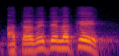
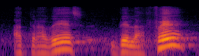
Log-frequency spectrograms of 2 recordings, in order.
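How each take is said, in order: First: "qué" left hanging with a falling prompt to the crowd; prompting question. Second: Slow, "fe" lifted and drawn out; answer stressed on fe. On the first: Preacher quizzing the congregation, prompting tone. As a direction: ask "¿A través de la qué?" like a teacher waiting for the answer. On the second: Preacher answering his own question, slow and emphatic. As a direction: give the answer slowly, landing on "fe". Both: Shown as a demonstration.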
